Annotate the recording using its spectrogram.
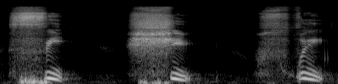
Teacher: سی میں صفت صفیر اور صفت ہمس نمایاں ہوگی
